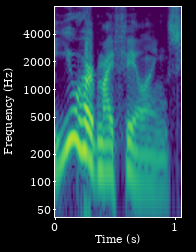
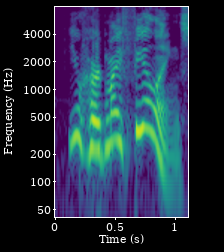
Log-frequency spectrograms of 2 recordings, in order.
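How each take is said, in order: First: The word "you" is stressed. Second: The word "you" is not stressed.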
